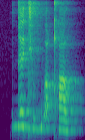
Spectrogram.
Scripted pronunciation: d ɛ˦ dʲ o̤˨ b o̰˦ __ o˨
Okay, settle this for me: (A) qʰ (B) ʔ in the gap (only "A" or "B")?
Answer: A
